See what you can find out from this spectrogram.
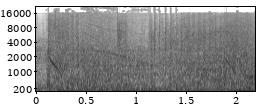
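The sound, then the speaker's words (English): Rockets exploding in battle mingle with heavy gunfire in a dense, loud, unbroken roar of blasts and crackling shots that fills the whole clip without any talk. “Shit! They're using rockets.”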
